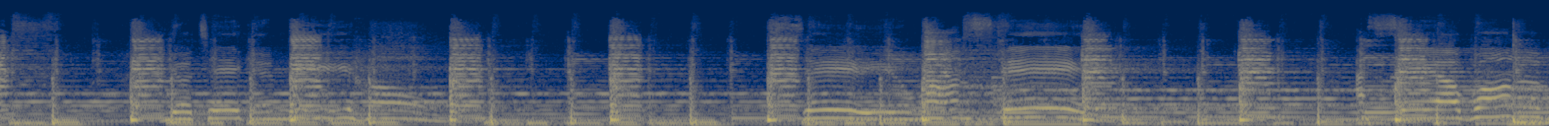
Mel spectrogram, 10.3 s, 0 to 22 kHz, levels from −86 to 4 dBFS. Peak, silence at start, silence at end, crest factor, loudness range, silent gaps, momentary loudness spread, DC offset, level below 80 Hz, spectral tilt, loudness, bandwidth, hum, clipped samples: -8 dBFS; 0 s; 0 s; 18 dB; 2 LU; none; 9 LU; under 0.1%; -42 dBFS; -5.5 dB/octave; -27 LUFS; 14 kHz; none; under 0.1%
